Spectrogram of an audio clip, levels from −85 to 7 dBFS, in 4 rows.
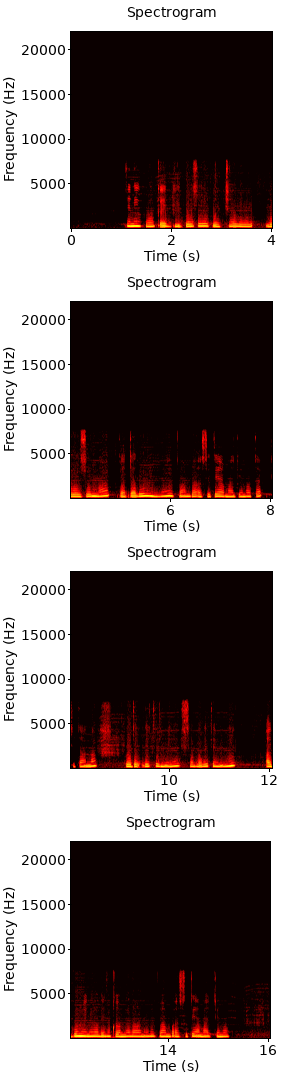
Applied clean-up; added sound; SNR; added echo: neural separator model SepFormer DNS4.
